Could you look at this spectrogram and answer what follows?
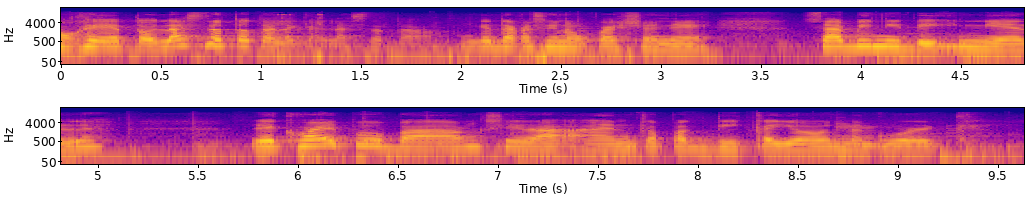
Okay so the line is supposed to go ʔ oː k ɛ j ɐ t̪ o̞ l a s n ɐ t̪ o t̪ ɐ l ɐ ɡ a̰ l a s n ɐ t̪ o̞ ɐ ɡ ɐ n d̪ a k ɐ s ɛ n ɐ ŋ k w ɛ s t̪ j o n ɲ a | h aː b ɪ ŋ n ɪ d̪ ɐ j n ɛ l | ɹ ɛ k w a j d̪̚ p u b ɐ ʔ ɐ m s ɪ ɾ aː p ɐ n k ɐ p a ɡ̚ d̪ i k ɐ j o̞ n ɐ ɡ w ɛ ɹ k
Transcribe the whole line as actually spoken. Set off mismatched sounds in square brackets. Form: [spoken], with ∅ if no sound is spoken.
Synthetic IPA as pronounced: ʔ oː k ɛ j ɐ t̪ o̞ l a s n ɐ t̪ o t̪ ɐ l ɐ ɡ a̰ l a s n ɐ t̪ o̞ ɐ ɡ ɐ n d̪ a k ɐ s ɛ n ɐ ŋ k w ɛ s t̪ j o n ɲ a | [s] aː b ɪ [∅] n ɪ d̪ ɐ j n ɛ l | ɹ ɛ k w a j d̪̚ p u b ɐ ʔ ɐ [ŋ] s ɪ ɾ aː [ʔ] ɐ n k ɐ p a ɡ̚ d̪ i k ɐ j o̞ n ɐ ɡ w ɛ ɹ k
